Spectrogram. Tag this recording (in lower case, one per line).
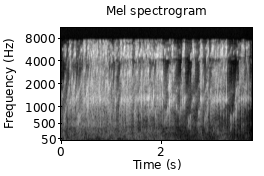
liquid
